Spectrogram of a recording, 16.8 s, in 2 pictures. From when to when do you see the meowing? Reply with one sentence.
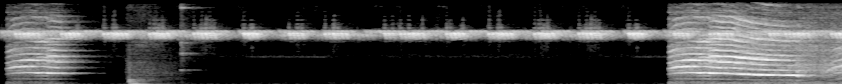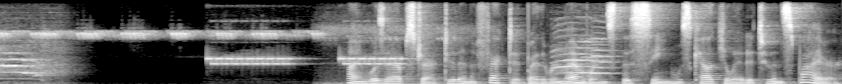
The meowing can be heard from 0.1 to 0.7 s, from 6.7 to 9.1 s and from 13.9 to 14.6 s.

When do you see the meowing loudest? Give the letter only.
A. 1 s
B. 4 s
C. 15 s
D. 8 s
D.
